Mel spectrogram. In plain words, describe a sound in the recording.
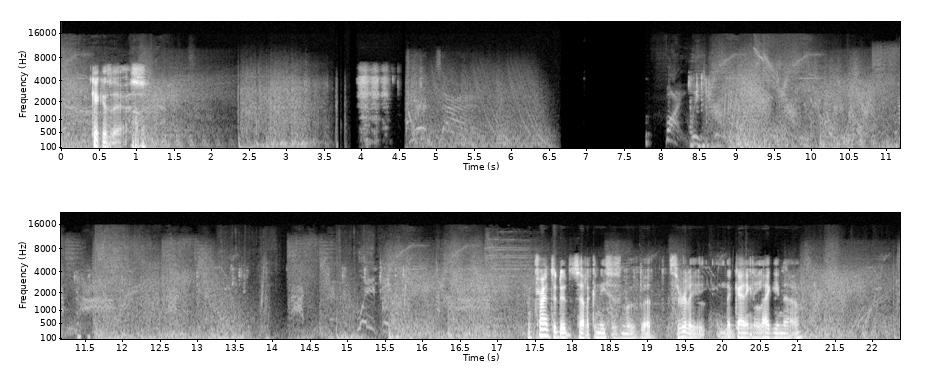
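Punches and kicks land with sharp smacking thuds.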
